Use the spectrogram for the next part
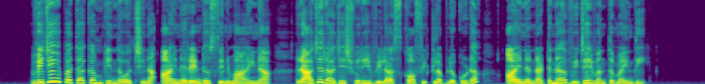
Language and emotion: Telugu, neutral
